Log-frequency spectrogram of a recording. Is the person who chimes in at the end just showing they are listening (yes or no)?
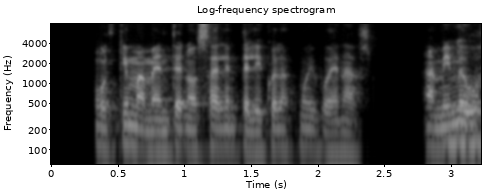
yes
